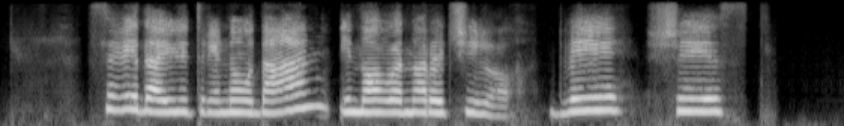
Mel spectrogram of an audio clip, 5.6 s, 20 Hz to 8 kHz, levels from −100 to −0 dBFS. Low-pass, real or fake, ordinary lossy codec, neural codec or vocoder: 7.2 kHz; fake; none; codec, 16 kHz, 2 kbps, FreqCodec, smaller model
